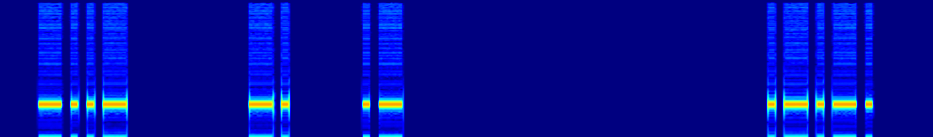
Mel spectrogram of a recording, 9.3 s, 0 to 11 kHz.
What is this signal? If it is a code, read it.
Morse code, heard as a keyed tone, about 15 wpm, spaced as for 7 wpm, 800 Hz. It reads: XNA <AR>
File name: CW Comparisons / CW Comparisons-mp3s / CW Comparisons Broken Characters @13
